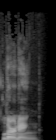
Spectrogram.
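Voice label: "learning", American English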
